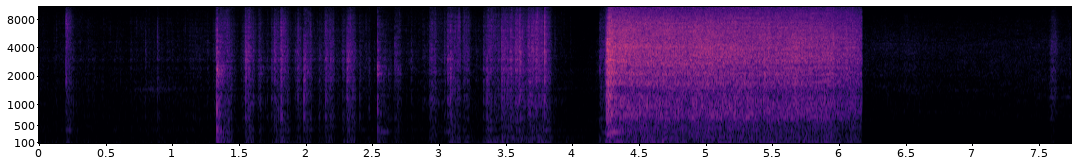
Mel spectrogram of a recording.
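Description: A metal spatula scraping and clicking against an iron frying pan as it works under a pumpkin-flower fritter, then the flipped fritter hits the hot oil with a loud sizzle that lasts about two seconds and cuts off suddenly.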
